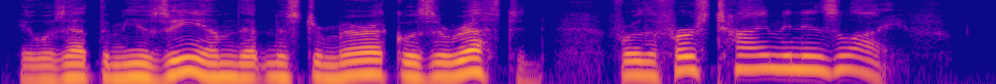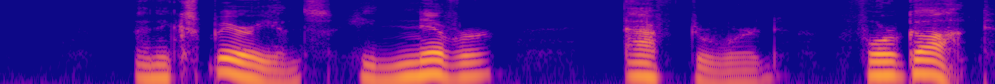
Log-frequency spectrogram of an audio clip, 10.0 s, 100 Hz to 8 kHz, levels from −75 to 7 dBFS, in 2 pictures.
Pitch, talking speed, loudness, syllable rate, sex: 150 Hz, 140 wpm, -17 LUFS, 4.4 syllables/s, male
